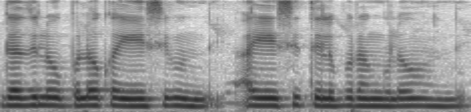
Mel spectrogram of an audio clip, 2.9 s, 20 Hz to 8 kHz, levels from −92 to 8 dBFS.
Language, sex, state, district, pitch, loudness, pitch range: Telugu, female, Telangana, Mahabubabad, 200 Hz, -13 LUFS, 190-205 Hz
